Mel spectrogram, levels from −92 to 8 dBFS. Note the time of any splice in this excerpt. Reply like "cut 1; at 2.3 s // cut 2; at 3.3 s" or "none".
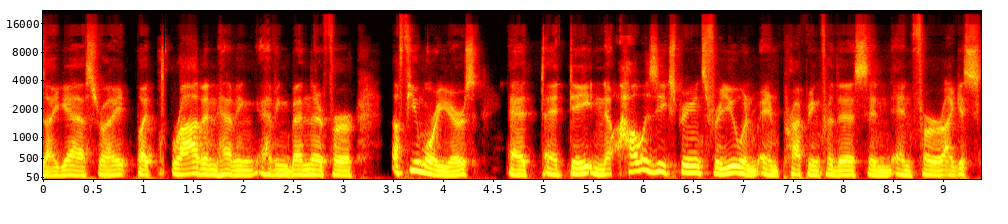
none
